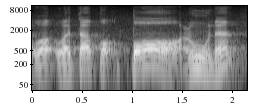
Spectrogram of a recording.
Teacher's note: qaf ada qalqalah dan tebal kat situ, huruf isti'la, ta huruf isti'la, wa taqta'una.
